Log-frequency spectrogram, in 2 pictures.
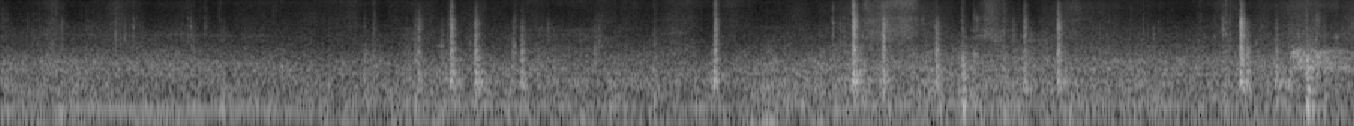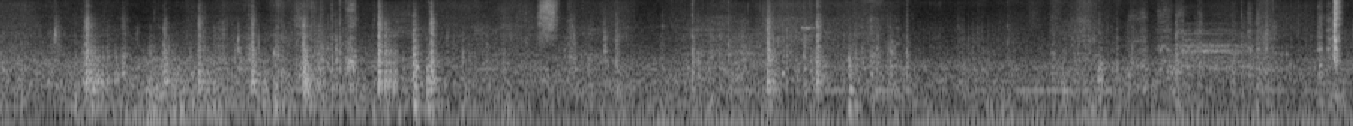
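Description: Heavy goods lorry's diesel engine running at low speed, heard from inside the cab, with frequent short clicks and knocks from the cab scattered through it.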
